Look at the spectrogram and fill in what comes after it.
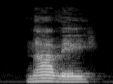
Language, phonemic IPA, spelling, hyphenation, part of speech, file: Dutch, /ˈnaː.ʋeː/, nawee, na‧wee, noun, Nl-nawee.ogg
- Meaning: 1. afterpain (pain after childbirth caused by contractions) 2. lingering negative result 3. lingering pain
